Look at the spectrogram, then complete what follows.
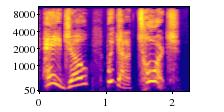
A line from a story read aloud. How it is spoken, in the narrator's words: With sudden inspiration, Gerald shouted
